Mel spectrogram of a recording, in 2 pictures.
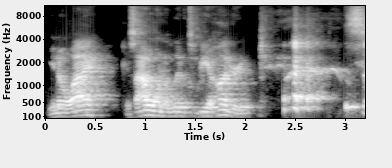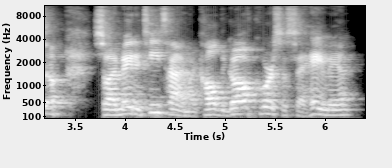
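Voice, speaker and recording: Business-owner guest, early 40s; bright forceful tone, lowish pitch, echoey room sound. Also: male voice, expressive, a little fast. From Georgia. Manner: earnest, rambling, frequent "right?". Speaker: landscaping company owner, guest. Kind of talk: casual podcast conversation.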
